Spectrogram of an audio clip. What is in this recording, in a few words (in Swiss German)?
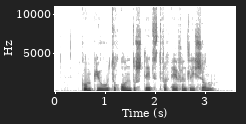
"komputerunterstitzt", alsace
